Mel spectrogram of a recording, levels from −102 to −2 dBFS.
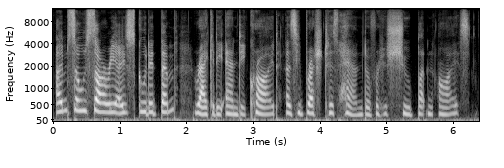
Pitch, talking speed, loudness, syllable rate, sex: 235 Hz, 180 wpm, -21 LUFS, 4.8 syllables/s, female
